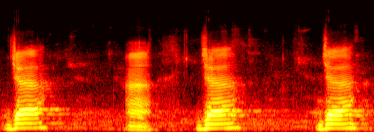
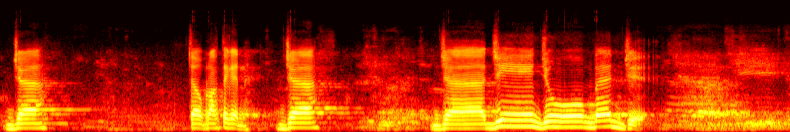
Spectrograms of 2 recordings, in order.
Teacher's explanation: dia sifatnya syiddah ditekan Menempel dan tidak keluar nafas dia juga istifal huruf ja istial itu eh aqs lisan Turun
